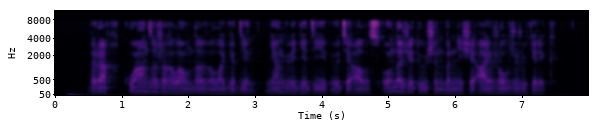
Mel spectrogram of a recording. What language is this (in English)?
Kazakh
